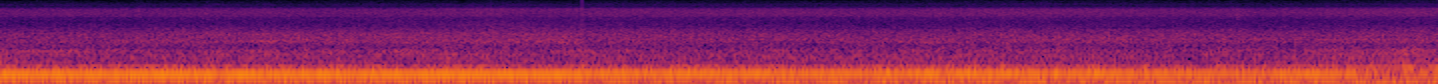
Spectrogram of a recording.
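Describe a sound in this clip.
A car rumbles along the road.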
